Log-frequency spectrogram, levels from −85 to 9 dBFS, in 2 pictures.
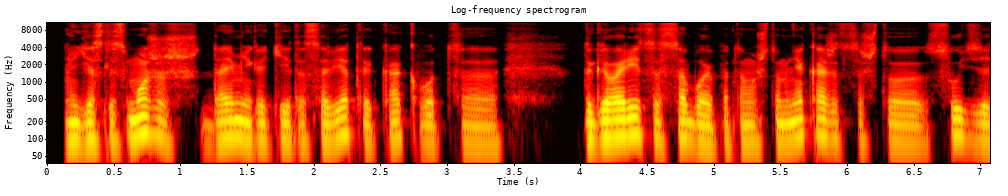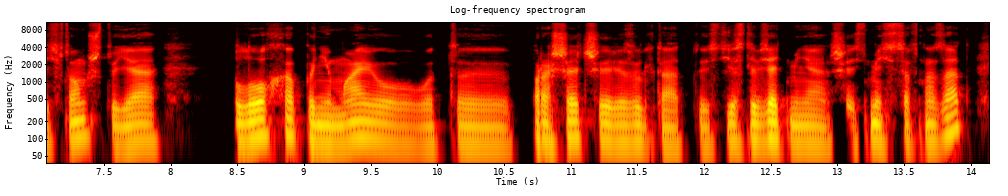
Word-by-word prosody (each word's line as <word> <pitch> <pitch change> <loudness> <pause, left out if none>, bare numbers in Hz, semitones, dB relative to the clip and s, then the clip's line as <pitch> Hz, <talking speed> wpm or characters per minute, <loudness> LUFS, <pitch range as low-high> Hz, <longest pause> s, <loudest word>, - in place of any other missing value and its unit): если 95 0 +2
сможешь, 110 +1 +2
дай 100 +4 +2
мне 100 -3 +4
какие-то 95 0 -2
советы, 95 +1 0
как 100 +2 -4
вот, 90 -1 -3
э, 85 -2 -3 0.6
договориться 110 +2 +6
с - - -3
собой. 95 -6 +2
Потому 90 0 -3
что 95 - -4
мне 100 +5 +3
кажется, 100 -5 -1
что 85 -1 -2
суть 110 -4 -2
здесь 90 -3 -1
в - - -12
том, 105 +2 0
что 85 -5 -4
я 90 +2 0 0.6
плохо 110 +3 +3
понимаю 90 -2 0
вот, 80 0 -8
э, 80 -2 -3 0.2
прошедший 95 +1 +1
результат. 85 -3 -2
То 80 - -7
есть 80 +2 -10
если 95 +1 0
взять 95 +1 +2
меня 85 -2 -2
6 - - -7
месяцев 90 -1 -3
назад, 120 - 0
95 Hz, 155 wpm, -24 LUFS, 85-105 Hz, 0.6 s, договориться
